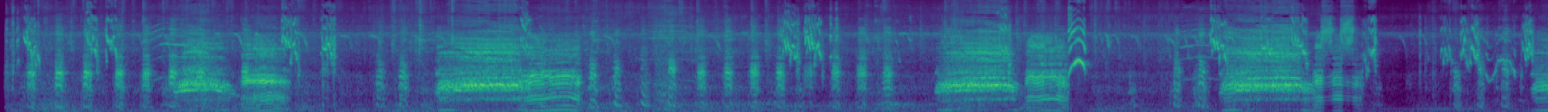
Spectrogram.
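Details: Confetti-coloured budgerigars chatter loudly and almost without pause, a dense warble of scratchy notes, buzzy trills and wavering whistled phrases, broken by brief quiet gaps.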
